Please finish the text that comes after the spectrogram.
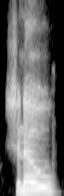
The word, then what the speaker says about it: Chanot: How do you pronounce it? Chanot.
